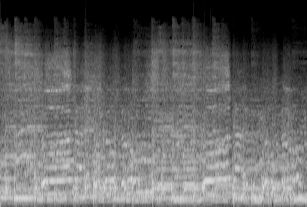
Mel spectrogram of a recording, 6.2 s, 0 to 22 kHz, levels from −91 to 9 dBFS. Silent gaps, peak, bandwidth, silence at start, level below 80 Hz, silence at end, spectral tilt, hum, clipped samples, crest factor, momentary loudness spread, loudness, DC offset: none; 0 dBFS; 11.5 kHz; 0 s; -50 dBFS; 0 s; -6.5 dB/octave; none; under 0.1%; 12 dB; 2 LU; -12 LUFS; under 0.1%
